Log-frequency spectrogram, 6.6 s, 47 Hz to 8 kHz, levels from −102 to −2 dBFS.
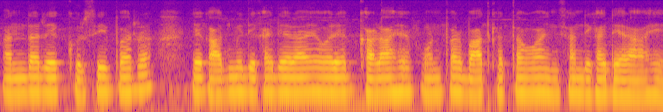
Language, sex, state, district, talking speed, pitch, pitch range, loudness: Hindi, male, Jharkhand, Jamtara, 215 wpm, 115 Hz, 110-120 Hz, -18 LUFS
